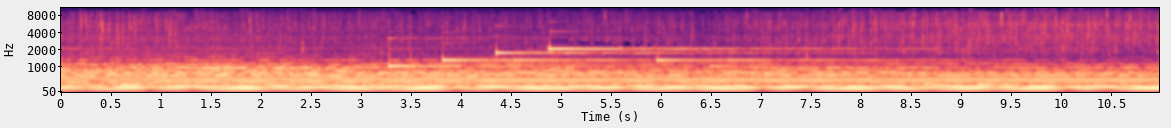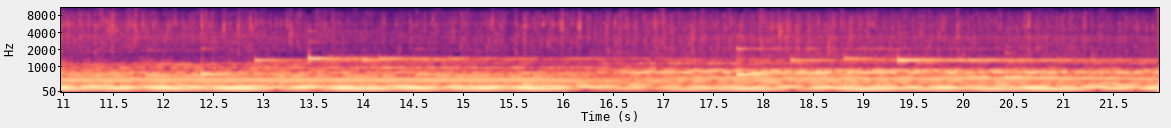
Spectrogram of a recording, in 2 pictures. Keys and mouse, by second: 2.0 click, 3.1 ctrl+KP_1, 4.0 s, 6.4 KP_1, 7.4 g, 12.8-16.5 middle drag, 16.9 click, 18.6 s, 20.7 Tab, 21.3 alt+z, 21.7 alt+z.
